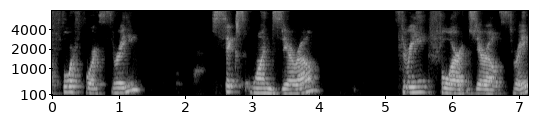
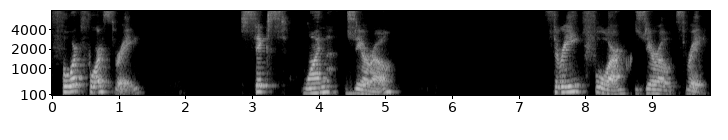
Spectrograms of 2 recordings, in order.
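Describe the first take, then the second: First: The number is read at a normal pace. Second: The number is read slowly.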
